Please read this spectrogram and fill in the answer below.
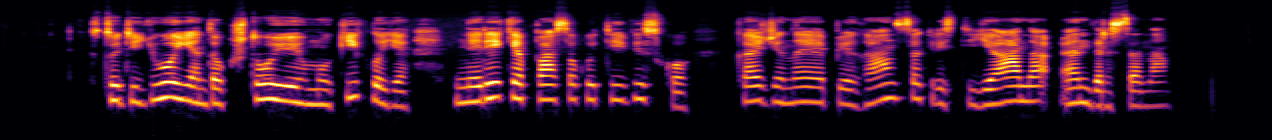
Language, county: Lithuanian, Klaipėda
